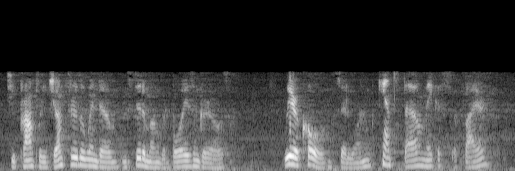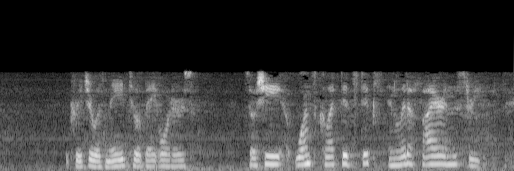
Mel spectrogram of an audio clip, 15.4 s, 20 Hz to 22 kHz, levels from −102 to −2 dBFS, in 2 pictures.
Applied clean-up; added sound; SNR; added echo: none; none; none; none.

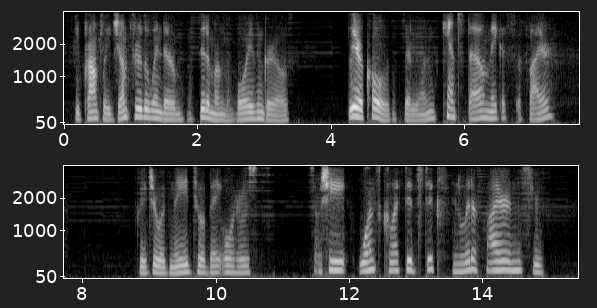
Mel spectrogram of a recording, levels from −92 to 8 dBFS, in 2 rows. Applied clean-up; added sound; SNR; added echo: neural separator model SepFormer WHAM!.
